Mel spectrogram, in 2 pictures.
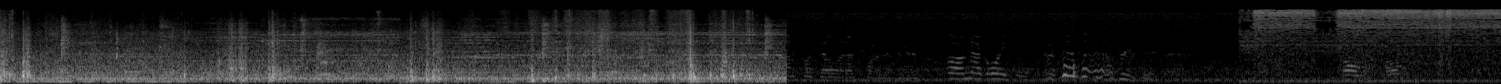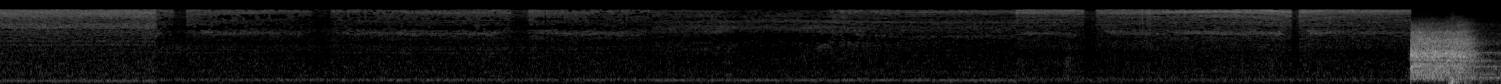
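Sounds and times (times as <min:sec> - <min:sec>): paint spray gun hissing: 0:12.4 - 0:29.7
loud burst of noise: 0:29.1 - 0:30.0.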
